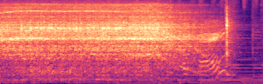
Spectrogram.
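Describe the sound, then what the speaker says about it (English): A food processor pulses cold butter into flour for blueberry buttermilk scones, a loud steady whirring motor that runs throughout before slowing and cutting off near the end. "I'm gonna put it in the processor. Now we're gonna go ahead and pulse the butter."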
